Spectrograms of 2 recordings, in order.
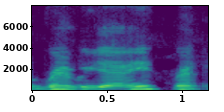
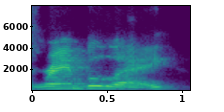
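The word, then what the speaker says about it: Rambouillet: Rambuier Ramlet. Nope. Do you pronounce the L or do you do it like a Y? It's Rambule. Rambule. Okay.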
